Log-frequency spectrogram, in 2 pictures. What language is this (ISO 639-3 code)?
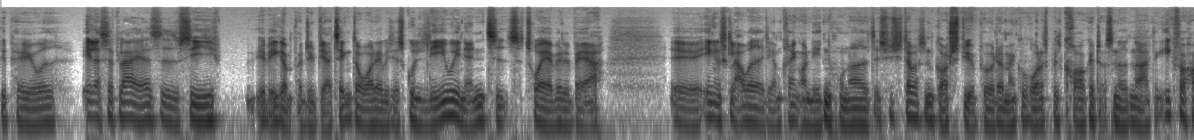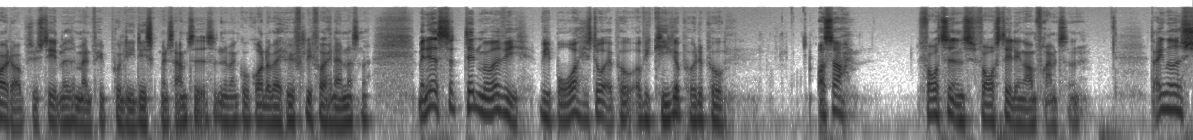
dan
